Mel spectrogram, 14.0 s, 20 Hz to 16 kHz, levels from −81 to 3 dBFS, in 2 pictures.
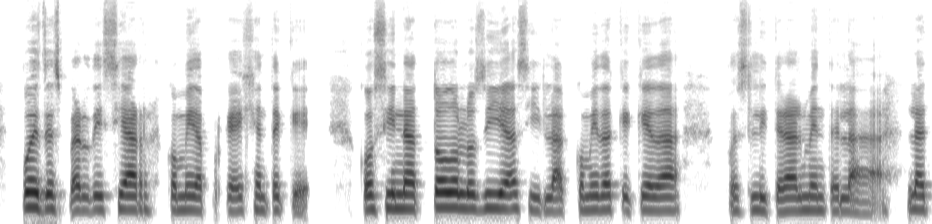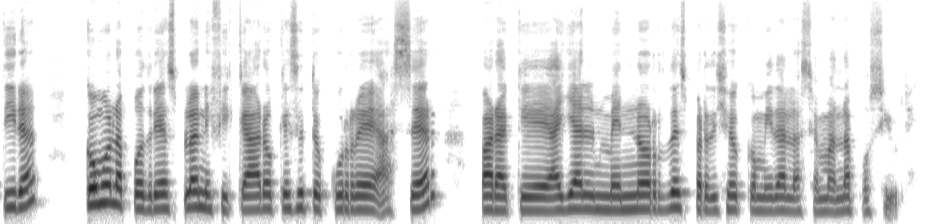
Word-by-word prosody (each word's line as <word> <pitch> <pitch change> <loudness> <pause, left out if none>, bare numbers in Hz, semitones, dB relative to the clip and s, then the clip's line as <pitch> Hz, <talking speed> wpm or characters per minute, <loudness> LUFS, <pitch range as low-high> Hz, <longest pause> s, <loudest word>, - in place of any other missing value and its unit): pues, 215 -2 +7
desperdiciar 190 0 +1
comida, 185 -1 -1
porque 175 - -6
hay 170 - -1
gente 185 -1 -4
que 460 +4 -7 0.3
cocina 200 +1 +3
todos 215 +2 +6
los 200 -2 +2
días 205 -1 +2
y 180 - -5
la 170 0 -2
comida 185 +1 -1
que 180 -3 -7
queda, 180 -1 +1 0.3
pues, 175 0 -9
literalmente, 175 0 -1
la 170 - -4
la 190 -1 0
tira. 220 - 0 0.3
¿Cómo 260 +3 +7
la 250 -2 +2
podrías 200 0 0
planificar 195 -3 0
o 200 - -4
qué 200 - -3
se 210 +1 -2
te 200 - -2
ocurre 190 -1 -1
hacer 200 - -1 0.3
para 185 -1 +4
que 180 -1 -1
haya 185 +3 +2
el 195 -1 -2
menor 190 +1 -1
desperdicio 190 -3 -2
de - - -24
comida 180 0 -4
a - - -3
la 170 -1 -6
semana 165 +2 -6
posible? 165 -2 -16
190 Hz, 185 wpm, -23 LUFS, 180-200 Hz, 0.3 s, pues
